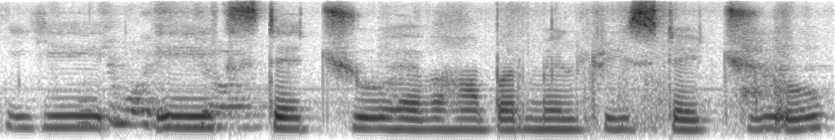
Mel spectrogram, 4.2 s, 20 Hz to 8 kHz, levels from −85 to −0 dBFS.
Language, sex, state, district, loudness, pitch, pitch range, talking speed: Hindi, female, Punjab, Pathankot, -20 LUFS, 190 Hz, 175-205 Hz, 115 wpm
